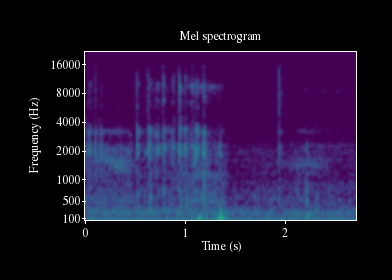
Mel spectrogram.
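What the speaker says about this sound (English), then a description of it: "you can just type it here to search for it." Quiet clicking of keys being typed on a computer keyboard, a short run of irregular taps with a slightly louder thump near the middle, close and alone over faint background hum.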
